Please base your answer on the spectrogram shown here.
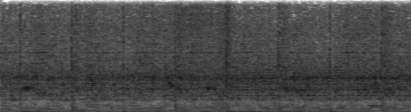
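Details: Loud heavy rock music with driving drums, distorted guitar and a steady beat fills the whole stretch, and no animal voice can be picked out.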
